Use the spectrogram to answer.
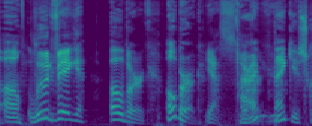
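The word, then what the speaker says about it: Åberg: hopefully they'll get going here shortly uh ludvig aberer I found out I've been pronouncing his name wrong uh ludvig oh Berg oberg yes thank you SC how did you find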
